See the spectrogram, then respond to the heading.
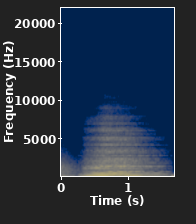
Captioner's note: xbox sound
